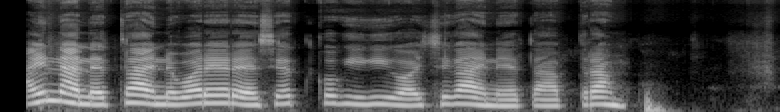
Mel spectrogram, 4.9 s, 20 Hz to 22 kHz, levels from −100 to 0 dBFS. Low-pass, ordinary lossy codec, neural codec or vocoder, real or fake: none; none; none; real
